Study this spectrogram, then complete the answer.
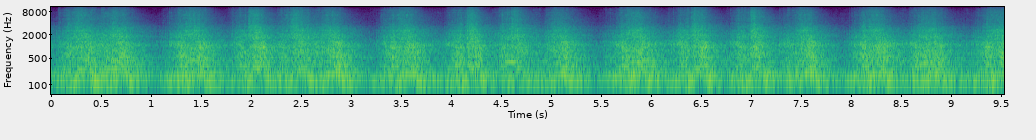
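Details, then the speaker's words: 1949 Willys F134 engine, good battery, carb leaking fuel: slow rhythmic starter churning about one and a half strokes a second, never fires; cranks but won't start. Owner suspects slow cranking speed or the carb, which needs rebuilding. "Wants to start. One of two things. Maybe it's just not turning over fast enough."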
